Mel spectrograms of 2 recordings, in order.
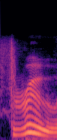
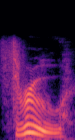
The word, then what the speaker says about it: through: one here is the the word through instead of throw okay it's through through through good good so flipping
